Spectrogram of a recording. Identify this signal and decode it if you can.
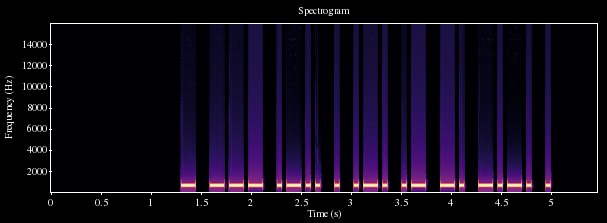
Morse code, heard as a keyed tone, about 25 wpm, 700 Hz. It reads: TOLERANCE
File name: practice / 25wpm / 9 Letter Words - First 3 Letters Given - 25wpm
